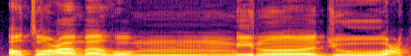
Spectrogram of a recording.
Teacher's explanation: میم ساکن کے بعد میم ادغام غنے کے ساتھ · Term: ادغام شفوی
